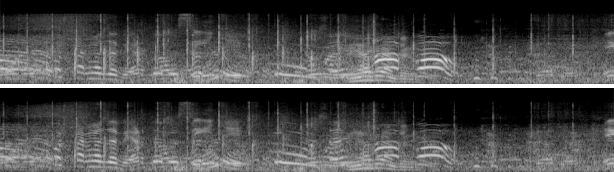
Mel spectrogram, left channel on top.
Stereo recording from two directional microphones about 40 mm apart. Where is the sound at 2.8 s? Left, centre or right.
Left.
